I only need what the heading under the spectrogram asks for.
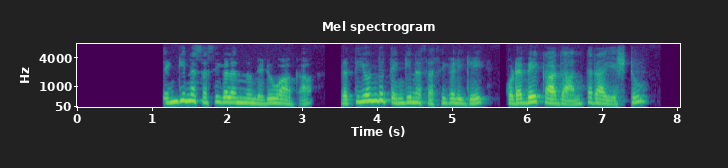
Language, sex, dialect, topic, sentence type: Kannada, female, Mysore Kannada, agriculture, question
